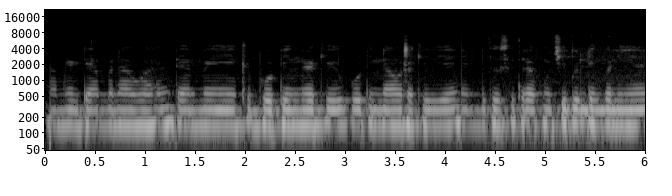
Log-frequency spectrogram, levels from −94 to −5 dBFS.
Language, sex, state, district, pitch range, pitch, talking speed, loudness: Hindi, male, Bihar, Madhepura, 135-140 Hz, 140 Hz, 260 wpm, -42 LUFS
